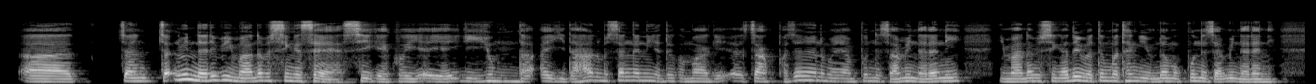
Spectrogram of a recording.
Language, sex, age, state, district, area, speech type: Manipuri, male, 18-30, Manipur, Imphal West, rural, spontaneous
